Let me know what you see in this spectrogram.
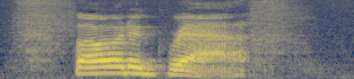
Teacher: First, the stress is on the first syllable.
